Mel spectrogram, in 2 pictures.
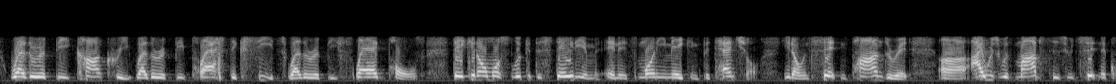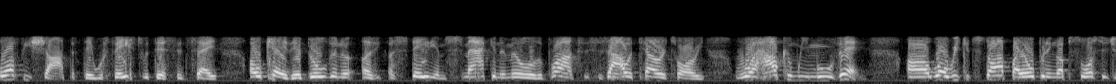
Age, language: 40-59, English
